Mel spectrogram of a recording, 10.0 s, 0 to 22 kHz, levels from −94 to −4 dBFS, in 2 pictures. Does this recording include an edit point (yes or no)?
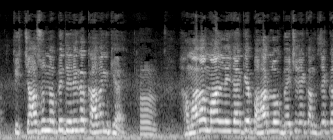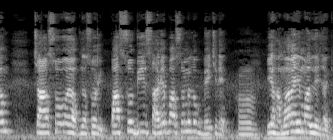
no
